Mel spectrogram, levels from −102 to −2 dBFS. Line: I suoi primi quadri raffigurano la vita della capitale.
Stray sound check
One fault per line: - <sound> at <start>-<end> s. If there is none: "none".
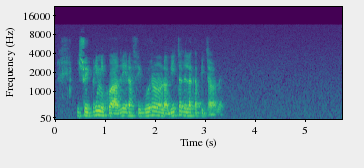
none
